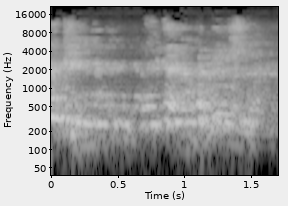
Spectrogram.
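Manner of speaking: high, mock-panicked child; scared little girl. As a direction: squeal it like a girl losing her nerve. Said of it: "There was one particular daughter".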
